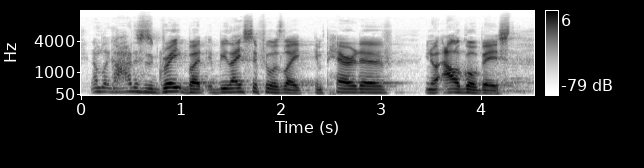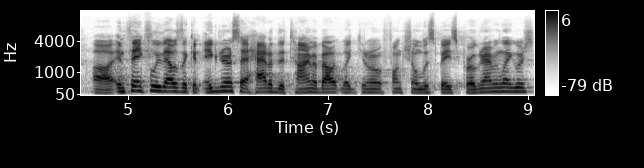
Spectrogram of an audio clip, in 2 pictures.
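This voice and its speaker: Very fast speech from a man with an Arabic accent, fairly high in pitch, with ordinary pitch variation. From Sudan, moved to US at nine. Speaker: software programmer presenting his project. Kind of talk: conference talk. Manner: casual, many fillers and self-corrections.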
